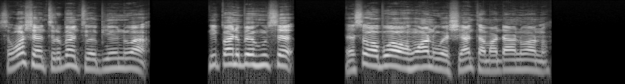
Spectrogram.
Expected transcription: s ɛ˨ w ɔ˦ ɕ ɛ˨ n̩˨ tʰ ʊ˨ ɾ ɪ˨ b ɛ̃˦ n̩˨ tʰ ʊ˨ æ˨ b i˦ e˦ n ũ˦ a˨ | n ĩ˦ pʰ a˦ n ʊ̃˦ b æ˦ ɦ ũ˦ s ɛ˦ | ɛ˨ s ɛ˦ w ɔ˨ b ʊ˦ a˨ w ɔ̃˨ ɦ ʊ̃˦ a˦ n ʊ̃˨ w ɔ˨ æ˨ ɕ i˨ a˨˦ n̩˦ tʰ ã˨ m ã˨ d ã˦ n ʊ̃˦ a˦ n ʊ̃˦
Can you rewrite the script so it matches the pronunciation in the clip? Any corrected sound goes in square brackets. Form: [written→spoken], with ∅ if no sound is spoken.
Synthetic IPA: s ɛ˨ w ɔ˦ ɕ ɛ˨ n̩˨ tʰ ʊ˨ ɾ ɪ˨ b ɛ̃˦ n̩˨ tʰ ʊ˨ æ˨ b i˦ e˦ n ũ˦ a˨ | n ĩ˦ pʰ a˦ n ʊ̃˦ b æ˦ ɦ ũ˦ s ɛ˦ | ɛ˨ s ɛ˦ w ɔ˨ b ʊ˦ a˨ w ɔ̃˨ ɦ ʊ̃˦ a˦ n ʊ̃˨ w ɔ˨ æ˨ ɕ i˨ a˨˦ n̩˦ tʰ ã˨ m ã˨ d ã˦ n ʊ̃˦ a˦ n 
